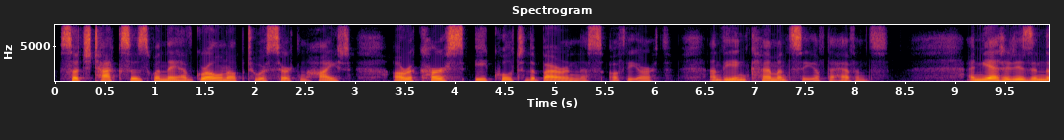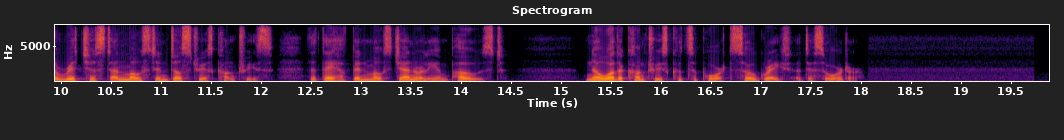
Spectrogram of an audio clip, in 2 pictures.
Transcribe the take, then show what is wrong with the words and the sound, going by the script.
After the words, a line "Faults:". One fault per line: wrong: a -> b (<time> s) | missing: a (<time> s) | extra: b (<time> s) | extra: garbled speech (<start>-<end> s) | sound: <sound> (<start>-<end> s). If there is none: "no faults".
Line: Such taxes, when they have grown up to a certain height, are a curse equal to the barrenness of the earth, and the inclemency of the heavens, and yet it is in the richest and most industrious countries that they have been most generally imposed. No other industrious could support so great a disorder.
Such taxes, when they have grown up to a certain height, are a curse equal to the barrenness of the earth, and the inclemency of the heavens, and yet it is in the richest and most industrious countries that they have been most generally imposed. No other countries could support so great a disorder.
Faults:
wrong: industrious -> countries (15.6 s)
